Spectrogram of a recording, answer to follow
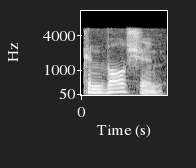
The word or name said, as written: convulsion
